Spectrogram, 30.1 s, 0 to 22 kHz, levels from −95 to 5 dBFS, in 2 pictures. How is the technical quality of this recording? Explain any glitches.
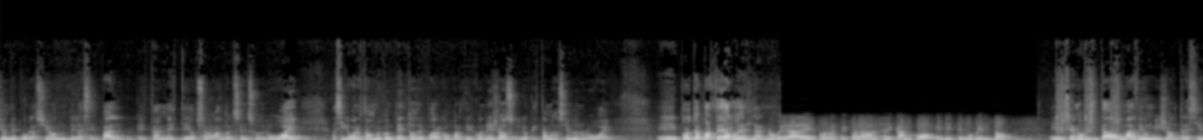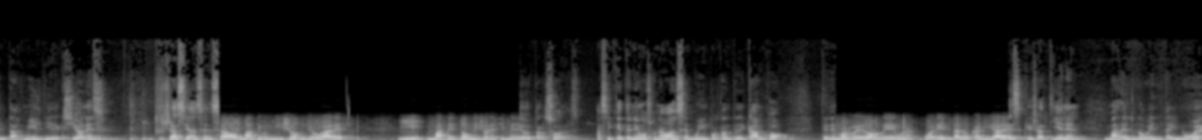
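The recording suffers a Bluetooth SBC bit pool drop three times, at 9.76–12.97 s, 17.77–21.54 s and 25.48–27.65 s. Each time the link starved the encoder of bits, consistent with bit pool falling from 28 to 5 (around 54 kbps). Treble dulls and gritty noise appears; spectrograms show the top band vanishing, then returning.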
